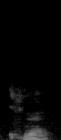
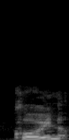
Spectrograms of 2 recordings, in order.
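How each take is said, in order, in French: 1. Le mot est prononcé à la française. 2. Le mot est prononcé à l'anglaise. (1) "qu'on prononcerait coin en français" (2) "Coin en anglais"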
